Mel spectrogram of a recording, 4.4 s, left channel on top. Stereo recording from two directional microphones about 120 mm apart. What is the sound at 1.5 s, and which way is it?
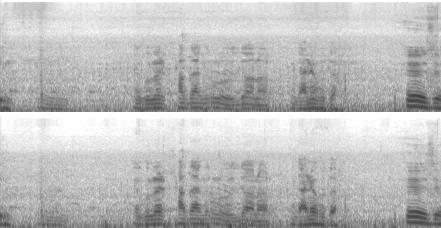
Speech, 45° right (ahead or behind).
